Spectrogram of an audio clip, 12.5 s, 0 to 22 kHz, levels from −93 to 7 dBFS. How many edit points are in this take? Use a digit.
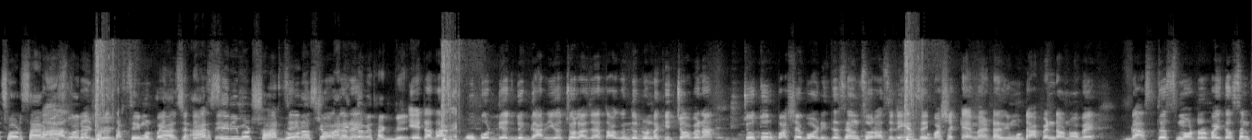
3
